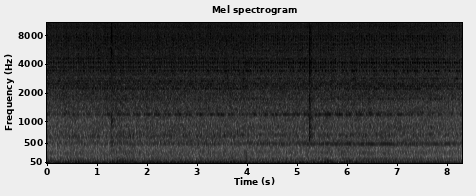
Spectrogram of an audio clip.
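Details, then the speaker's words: 2008 Cadillac CTS 3.6L GDI V6, misfires on cylinders 2 and 5, idling with cam actuator connectors unplugged: low, slightly rolling idle; runs worse when plugged in, owner suspects bad cam phasers or ECM signal. "so I'm getting a little rolling effect but if I plug the actuator in it runs"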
